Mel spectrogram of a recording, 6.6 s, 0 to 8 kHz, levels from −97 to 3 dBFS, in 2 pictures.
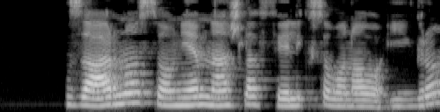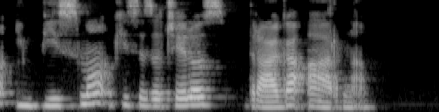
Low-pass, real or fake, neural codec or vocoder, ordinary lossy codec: none; real; none; none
